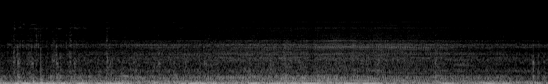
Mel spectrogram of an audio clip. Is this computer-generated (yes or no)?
no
